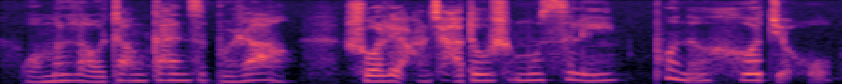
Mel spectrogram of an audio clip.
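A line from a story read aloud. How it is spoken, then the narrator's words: Whispered. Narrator (Chinese): 薛池悄声说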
